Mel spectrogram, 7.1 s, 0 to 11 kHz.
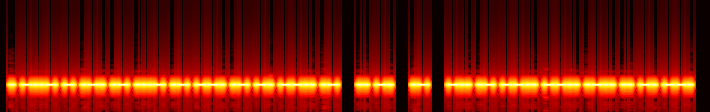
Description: Morse code, heard as a keyed tone, about 37 wpm, 700 Hz. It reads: EXTRAVAGANZA IN A DAZZLING
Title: Pangram Challenge v2 - 40wpm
